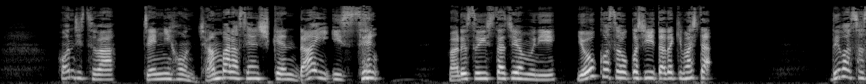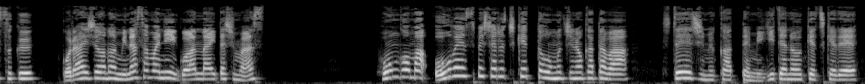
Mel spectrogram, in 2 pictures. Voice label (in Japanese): イベントMC; ナレーター｜MC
